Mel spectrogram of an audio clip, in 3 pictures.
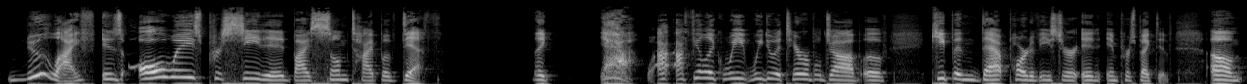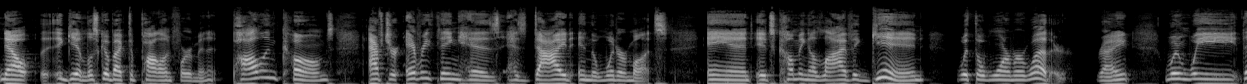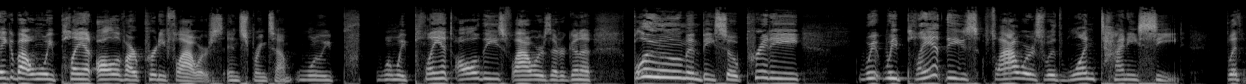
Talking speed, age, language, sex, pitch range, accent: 165 wpm, 40-59, English, female, 205-270 Hz, American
